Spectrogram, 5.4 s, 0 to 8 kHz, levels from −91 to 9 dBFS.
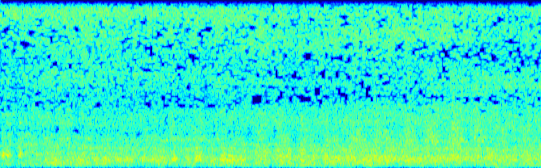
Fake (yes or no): no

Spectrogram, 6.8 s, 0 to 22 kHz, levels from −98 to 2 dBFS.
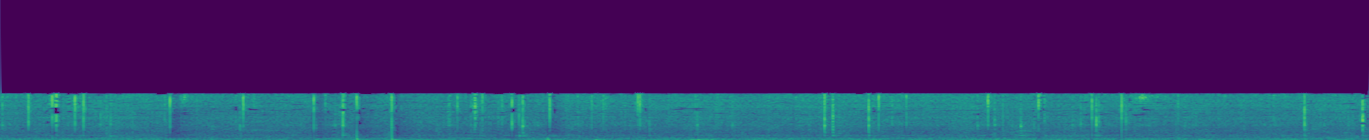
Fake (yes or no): yes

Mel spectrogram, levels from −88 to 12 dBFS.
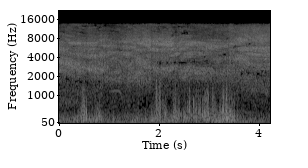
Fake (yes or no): yes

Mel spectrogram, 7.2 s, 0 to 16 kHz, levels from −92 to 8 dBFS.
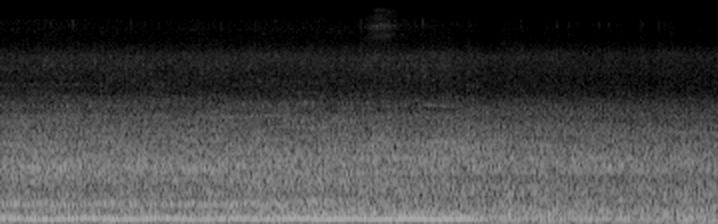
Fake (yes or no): no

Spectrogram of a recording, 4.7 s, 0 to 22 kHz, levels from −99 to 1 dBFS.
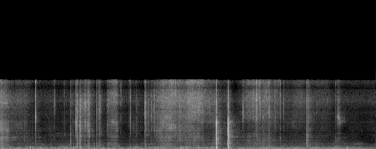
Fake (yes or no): yes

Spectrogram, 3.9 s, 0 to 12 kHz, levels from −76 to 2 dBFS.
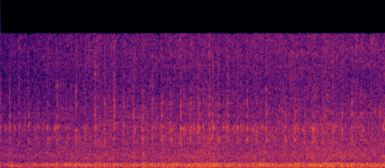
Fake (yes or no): no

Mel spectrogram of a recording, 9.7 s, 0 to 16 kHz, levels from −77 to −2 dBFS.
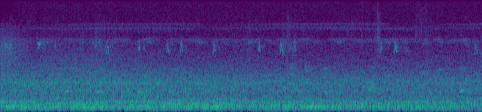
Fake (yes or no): no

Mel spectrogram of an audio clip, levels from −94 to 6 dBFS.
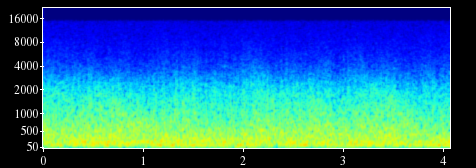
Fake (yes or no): yes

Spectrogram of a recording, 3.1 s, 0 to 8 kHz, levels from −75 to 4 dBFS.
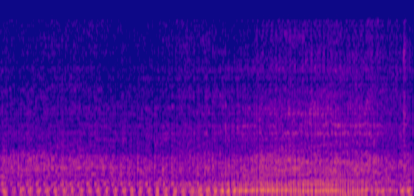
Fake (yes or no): yes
